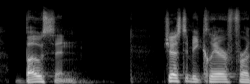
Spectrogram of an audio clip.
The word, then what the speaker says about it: Boatswain: But this new application is called Bosun. Just to be clear for the audio listeners of TWIL, it's spelled like boatswain, but pronounced bosun.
